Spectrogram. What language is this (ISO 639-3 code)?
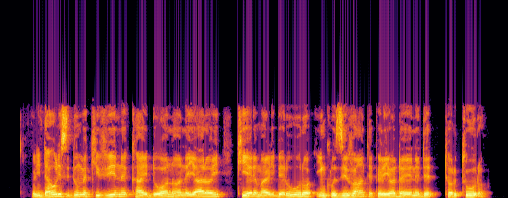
epo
